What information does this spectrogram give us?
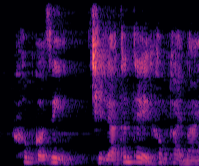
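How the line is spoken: Tense, teary speech. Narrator (Vietnamese): Trong đôi mắt trong suốt vẫn còn hơi nước, thân thể khẽ cứng ngắc, mở miệng nói

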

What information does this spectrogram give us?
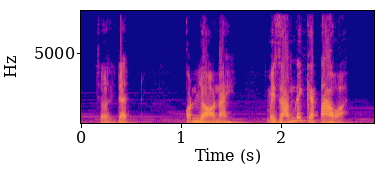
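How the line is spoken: Angry scolding. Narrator (Vietnamese): quát mắng

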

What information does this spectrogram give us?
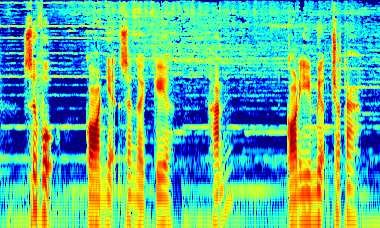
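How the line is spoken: Quiet low voice. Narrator (Vietnamese): cô gái tên Tự Như lập tức nhỏ giọng

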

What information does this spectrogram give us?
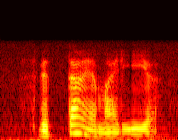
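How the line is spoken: Breathless exhale. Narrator (Russian): выдохнул Родни

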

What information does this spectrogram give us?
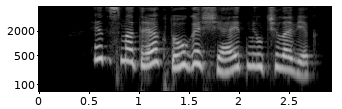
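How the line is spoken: Laughing. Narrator (Russian): засмеялась Матрена

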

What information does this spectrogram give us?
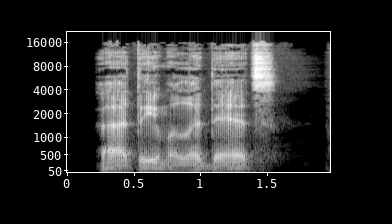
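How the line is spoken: Deep, softened bass. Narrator (Russian): пробасил шибанец, с которого налет строгости слетел

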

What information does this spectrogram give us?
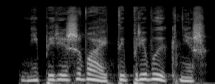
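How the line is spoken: Quiet. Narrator (Russian): тихо произнесла Оксана

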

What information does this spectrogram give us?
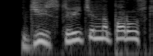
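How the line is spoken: Snorting remark. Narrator (Russian): хмыкнул дядя Саша

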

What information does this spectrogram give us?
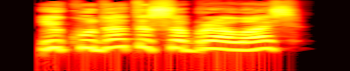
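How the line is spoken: Shouted after someone. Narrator (Russian): Вдогонку ей крикнула Дранкива

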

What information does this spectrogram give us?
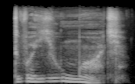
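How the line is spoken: Terrified male groan. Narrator (Russian): простонал Гриф от накатившего ужаса

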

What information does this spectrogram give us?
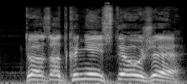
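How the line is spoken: Shouted. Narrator (Russian): кричал Леонардо

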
